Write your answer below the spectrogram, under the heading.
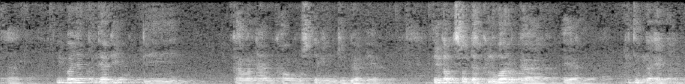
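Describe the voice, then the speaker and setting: Over noticeable background noise and audible room echo, a man with a fairly high pitch talks at a fairly slow pace with long, frequent pauses, big swings in loudness and fairly even intonation. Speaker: Islamic preacher. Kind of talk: religious study lecture. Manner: conversational, questions to audience.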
